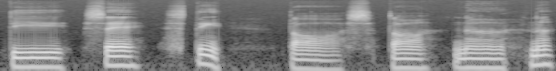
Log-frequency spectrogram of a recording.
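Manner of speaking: di-se-sti, da-s-, da-na-na stretched out very slowly, syllable by syllable; slow pronunciation demo. Shown as a demonstration. Teacher joining the word parts for students, very slow. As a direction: drag each syllable of di-se-sti out slowly for learners. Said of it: "And together".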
